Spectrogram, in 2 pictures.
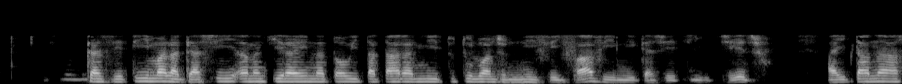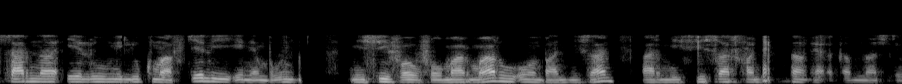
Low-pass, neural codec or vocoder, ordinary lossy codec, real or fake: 7.2 kHz; codec, 16 kHz, 4 kbps, FunCodec, trained on Chinese and English, 50 frames a second; AAC, 16 kbps; fake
